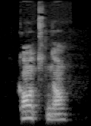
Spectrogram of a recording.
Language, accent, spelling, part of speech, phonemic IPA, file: French, Canada, contenons, verb, /kɔ̃t.nɔ̃/, LL-Q150 (fra)-contenons.wav
- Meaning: inflection of contenir: 1. first-person plural present indicative 2. first-person plural imperative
